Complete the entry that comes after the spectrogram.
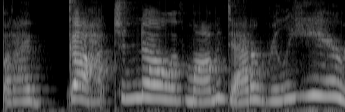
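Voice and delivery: whispering. Hiding behind a tree trunk from people below, he answers, whispered. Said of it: "he whispered, his eyes frightened, pleading".

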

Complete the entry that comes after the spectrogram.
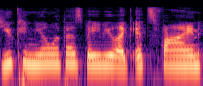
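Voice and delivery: put-on tearful pleading voice. Retelling a woman pleading with a cop: imitating a tearful plea. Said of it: "she was pleading in tears".

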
